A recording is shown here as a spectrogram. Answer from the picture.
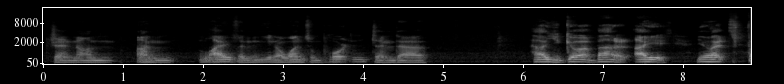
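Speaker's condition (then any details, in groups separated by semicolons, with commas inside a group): Friedreich's ataxia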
